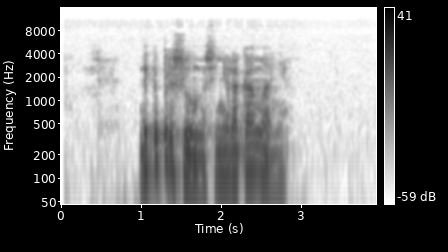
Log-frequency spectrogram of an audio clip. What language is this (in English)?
Galician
